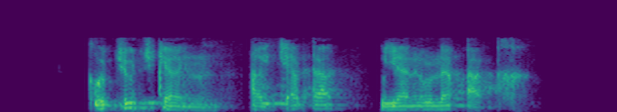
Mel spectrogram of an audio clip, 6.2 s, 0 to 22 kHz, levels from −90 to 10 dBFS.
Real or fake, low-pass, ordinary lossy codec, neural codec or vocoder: fake; 5.4 kHz; MP3, 32 kbps; codec, 24 kHz, 1.5 kbps, HILCodec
